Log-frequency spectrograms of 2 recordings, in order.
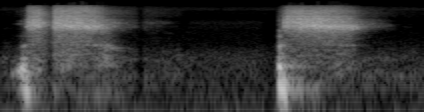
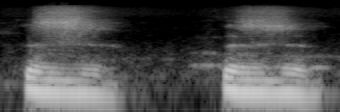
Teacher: while pronouncing s, you find that there is no vibration, and while pronouncing z, there's a vibration. So the sound that has vibration is called voiced, and the one that does not feel vibration or produce vibration is called voiceless.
